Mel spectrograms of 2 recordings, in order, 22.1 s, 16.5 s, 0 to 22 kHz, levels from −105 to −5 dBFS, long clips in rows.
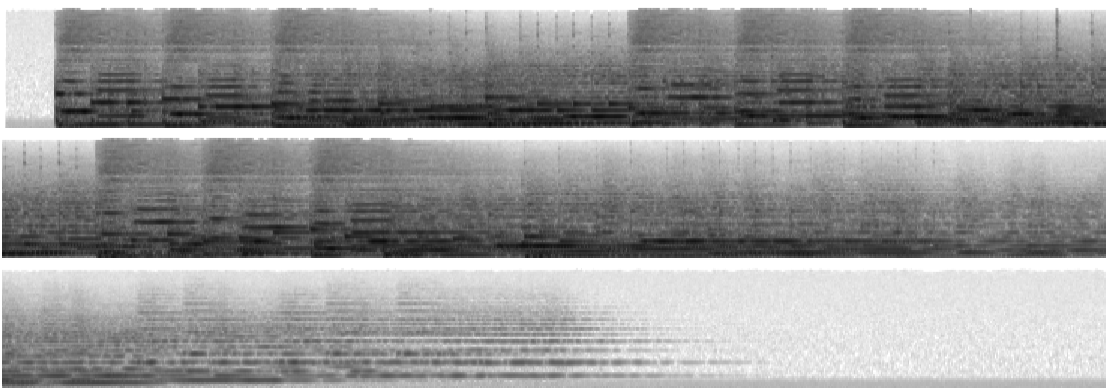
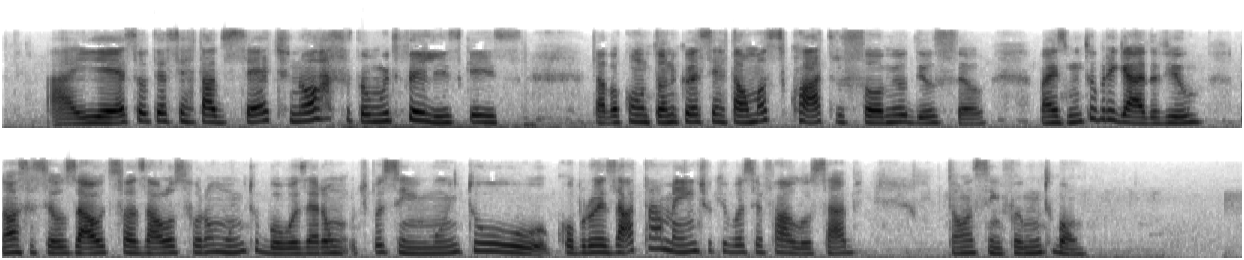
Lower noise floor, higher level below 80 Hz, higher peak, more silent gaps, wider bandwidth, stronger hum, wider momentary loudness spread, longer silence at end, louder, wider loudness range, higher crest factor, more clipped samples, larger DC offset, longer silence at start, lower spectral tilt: first, -72 dBFS vs -52 dBFS; about the same, -44 dBFS vs -44 dBFS; about the same, -2 dBFS vs 0 dBFS; neither; first, 17 kHz vs 9 kHz; neither; first, 17 LU vs 10 LU; first, 4.3 s vs 1.05 s; about the same, -16 LUFS vs -18 LUFS; first, 18 LU vs 6 LU; about the same, 16 dB vs 18 dB; neither; neither; about the same, 0.35 s vs 0.3 s; about the same, -6.5 dB/octave vs -6 dB/octave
